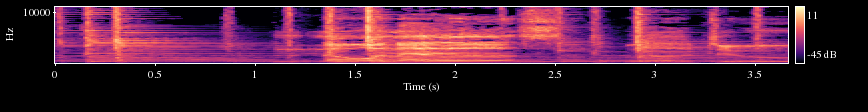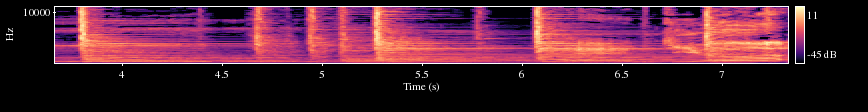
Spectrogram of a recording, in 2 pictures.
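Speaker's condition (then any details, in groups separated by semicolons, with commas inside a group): No condition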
